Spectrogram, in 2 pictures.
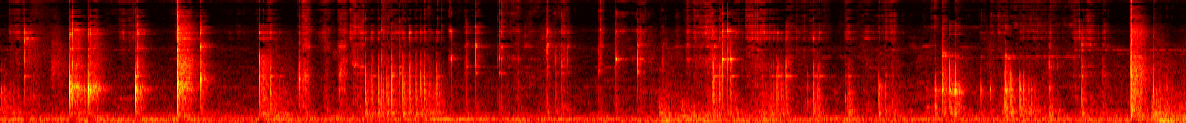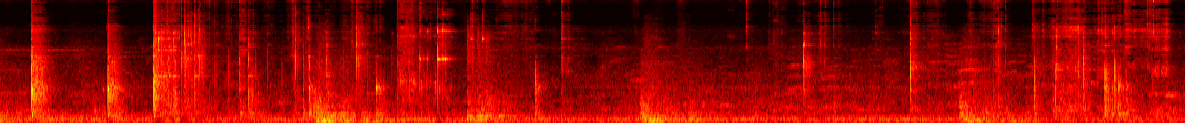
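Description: Unglazed terracotta pots and saucers clinking and knocking as they are handled, in many irregular hard taps.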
